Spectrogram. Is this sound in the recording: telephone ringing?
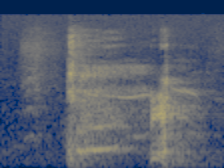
no

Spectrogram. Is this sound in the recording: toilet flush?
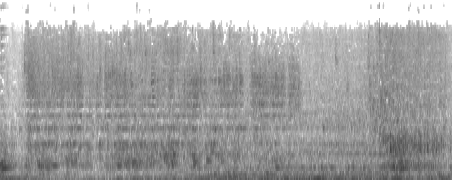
yes

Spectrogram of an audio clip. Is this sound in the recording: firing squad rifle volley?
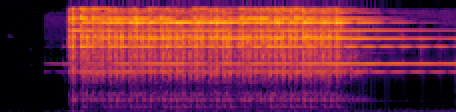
no

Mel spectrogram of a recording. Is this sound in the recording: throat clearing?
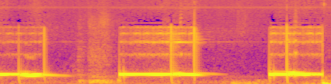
no

